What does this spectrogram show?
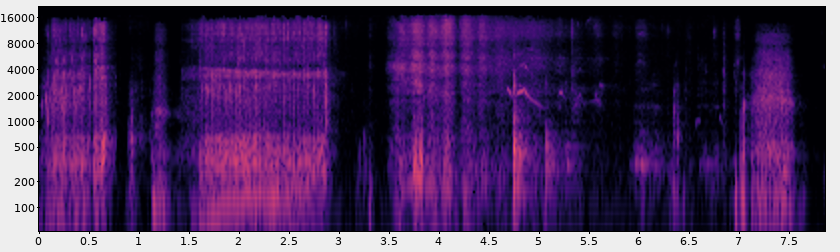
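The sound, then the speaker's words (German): Someone slurps beer from a can in the morning in a series of loud, airy, hissing sucks, some long and drawn-out, others short and gurgling, separated by brief pauses. No talking. “Ich trinke aus live aus der Dose.”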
